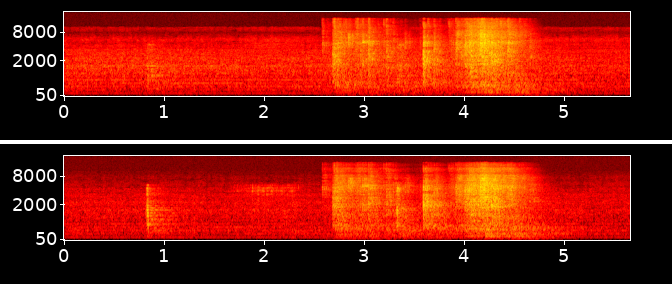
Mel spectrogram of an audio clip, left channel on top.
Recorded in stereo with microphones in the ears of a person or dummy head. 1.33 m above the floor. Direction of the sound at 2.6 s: 40° left (ahead or behind).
